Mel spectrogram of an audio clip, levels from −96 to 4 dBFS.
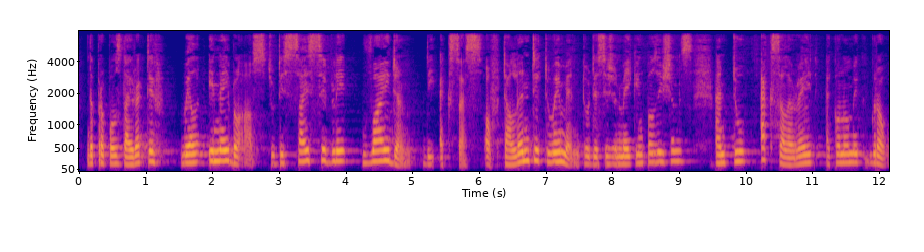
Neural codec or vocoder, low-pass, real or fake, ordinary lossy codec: codec, 16 kHz, 16 kbps, FreqCodec, larger model; 7.2 kHz; fake; none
